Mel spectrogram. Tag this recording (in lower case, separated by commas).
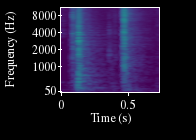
car, motor vehicle (road), vehicle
